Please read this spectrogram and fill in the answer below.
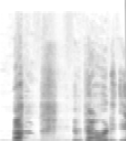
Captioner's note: laughs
